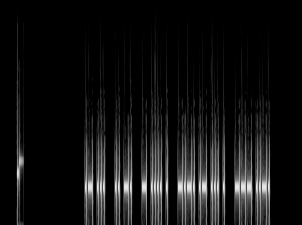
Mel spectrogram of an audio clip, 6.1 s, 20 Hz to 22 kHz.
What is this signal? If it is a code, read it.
Morse code, heard as a keyed tone, about 40 wpm, 700 Hz. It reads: AS IN THE CASE OF
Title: Sets of 5 Words 40wpm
